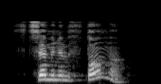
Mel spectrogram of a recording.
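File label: "Tettamnem Tom?", Kabyle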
